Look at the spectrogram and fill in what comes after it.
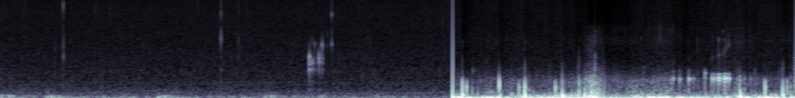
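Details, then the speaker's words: After a few quiet seconds, loud, frequent low abdominal gurgles and rumbles from a woman with abdominal pain on day two of her period; active bowel sounds. ""こっち側が痛い…"。"こっちもお腹がゴロゴロ鳴っている！"。"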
